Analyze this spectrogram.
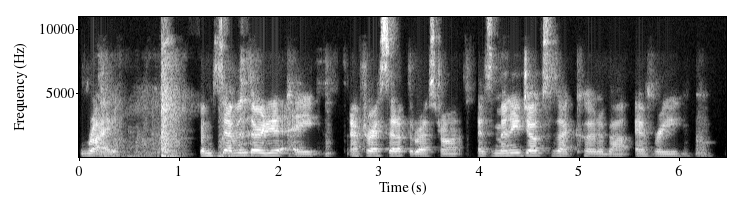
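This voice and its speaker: A woman speaks at a fairly quick pace with a Southern accent. Her pitch is fairly low and her intonation fairly even. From US South, Georgia. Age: 40s. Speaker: comedian. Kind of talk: casual chat. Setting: livestream.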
